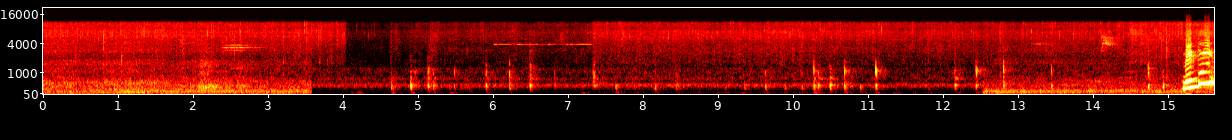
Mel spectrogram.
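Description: Sliced shallots and curry leaves sizzling as they are sautéed in sesame oil in a nonstick pan. A wooden spatula stirs them, with a run of light taps and scrapes against the pan from about four seconds in to about twelve.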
